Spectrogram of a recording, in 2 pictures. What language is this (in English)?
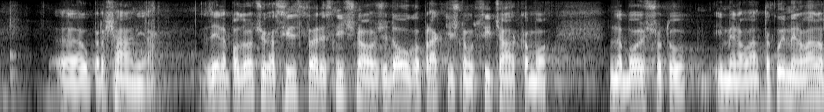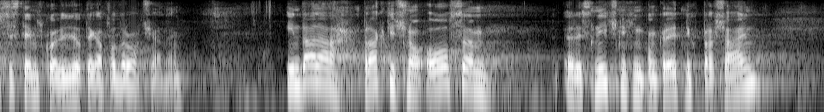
Slovenian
